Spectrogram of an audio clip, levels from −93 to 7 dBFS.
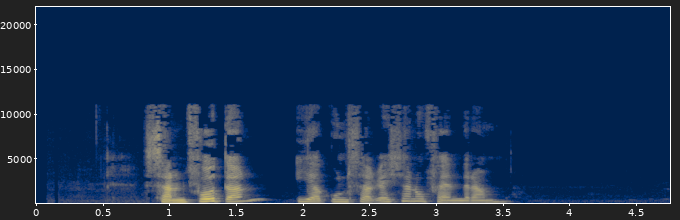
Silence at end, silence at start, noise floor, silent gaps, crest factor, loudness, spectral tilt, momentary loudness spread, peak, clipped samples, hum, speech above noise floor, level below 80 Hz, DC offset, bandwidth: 1.25 s; 0.8 s; -77 dBFS; none; 24 dB; -24 LUFS; -3.5 dB/octave; 16 LU; -2 dBFS; under 0.1%; none; 53 dB; -80 dBFS; under 0.1%; 11.5 kHz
